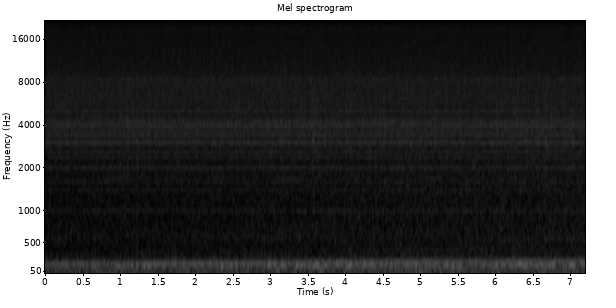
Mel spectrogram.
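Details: Fan with a cheap bearing, turned up from its minimum (possibly well below about 800 rpm) and still very quiet: steady low droning hum over quiet airflow with a pair of close tones, resonances/harmonics as speed rises.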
